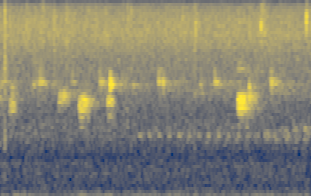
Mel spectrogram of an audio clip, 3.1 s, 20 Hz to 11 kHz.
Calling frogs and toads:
Bischoff's tree frog, Cochran's lime tree frog, yellow cururu toad
5:30am

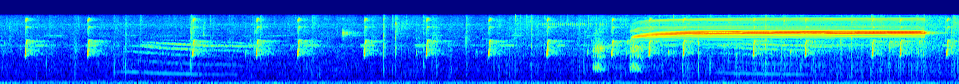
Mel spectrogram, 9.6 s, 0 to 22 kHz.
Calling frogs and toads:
pointedbelly frog, menwig frog, dwarf tree frog, Chaco tree frog, Elachistocleis matogrosso
7:00pm

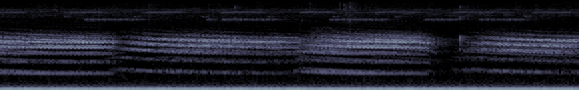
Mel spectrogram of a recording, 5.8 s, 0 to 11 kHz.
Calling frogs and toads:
pointedbelly frog, menwig frog
5:45pm

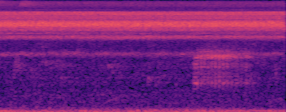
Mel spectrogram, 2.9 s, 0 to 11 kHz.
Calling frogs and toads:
Boana albopunctata
1:30am

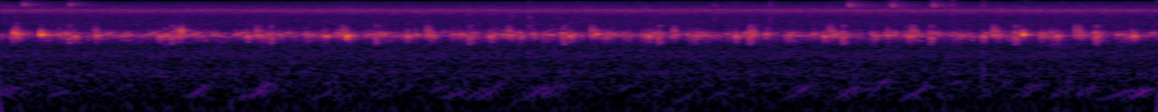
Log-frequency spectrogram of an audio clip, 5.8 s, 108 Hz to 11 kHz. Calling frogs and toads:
Leptodactylus latrans, Cochran's lime tree frog
4:15am

